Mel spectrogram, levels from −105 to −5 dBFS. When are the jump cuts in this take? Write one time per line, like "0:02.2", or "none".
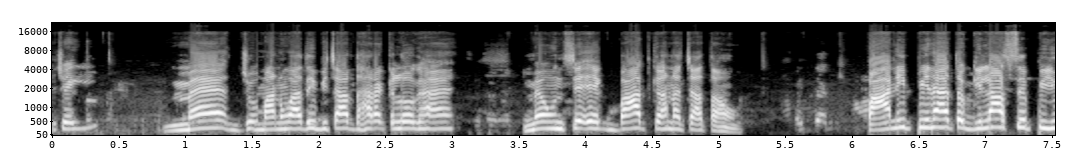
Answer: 0:01.4

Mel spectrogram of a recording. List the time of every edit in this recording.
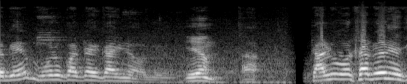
0:03.0

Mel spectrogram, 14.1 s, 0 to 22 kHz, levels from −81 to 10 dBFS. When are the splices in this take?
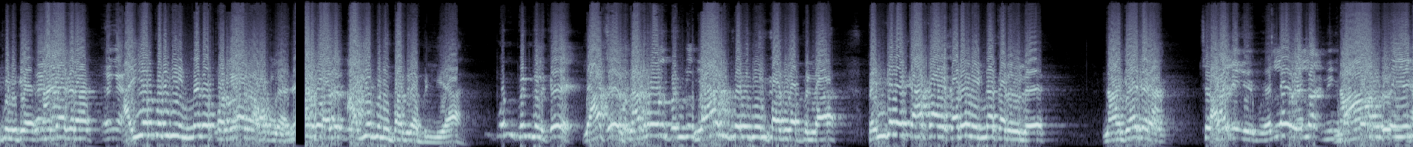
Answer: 0:03.0
0:12.2

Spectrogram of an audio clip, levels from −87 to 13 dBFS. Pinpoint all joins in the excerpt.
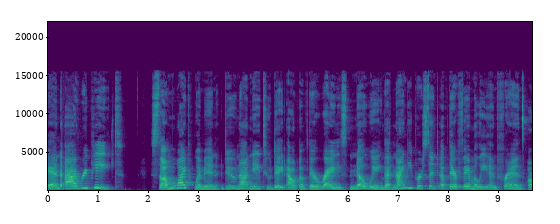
none

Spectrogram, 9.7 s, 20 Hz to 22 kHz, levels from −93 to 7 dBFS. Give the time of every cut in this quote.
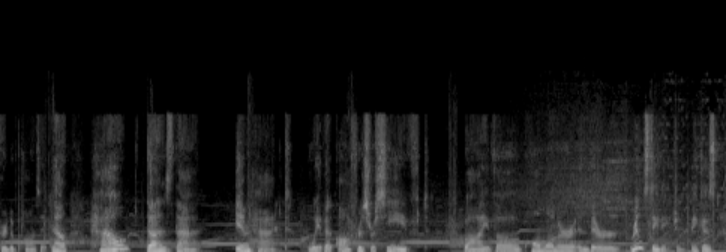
0:04.1

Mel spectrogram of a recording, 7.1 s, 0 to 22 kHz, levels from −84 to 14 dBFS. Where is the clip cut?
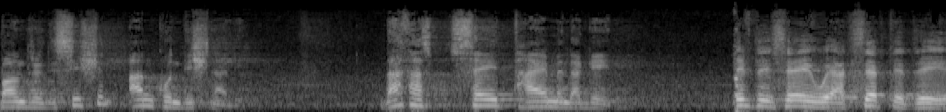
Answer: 0:05.5

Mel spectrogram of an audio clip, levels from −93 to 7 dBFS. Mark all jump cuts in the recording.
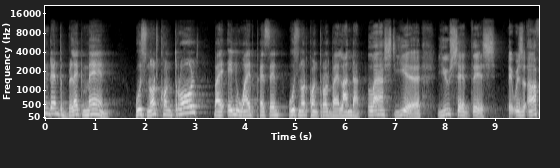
none

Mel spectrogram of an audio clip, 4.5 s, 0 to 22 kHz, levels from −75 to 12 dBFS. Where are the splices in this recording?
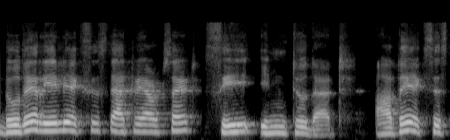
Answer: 0:02.0
0:03.6

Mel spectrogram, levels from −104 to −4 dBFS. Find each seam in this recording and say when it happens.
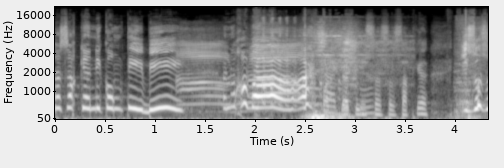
0:02.7

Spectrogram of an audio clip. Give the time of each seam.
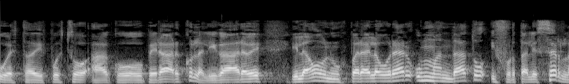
0:02.3

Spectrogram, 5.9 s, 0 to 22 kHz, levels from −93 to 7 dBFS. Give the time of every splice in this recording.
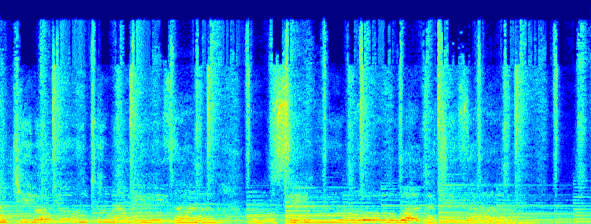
none

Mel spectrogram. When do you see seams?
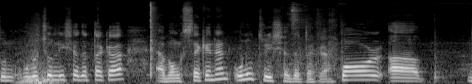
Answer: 0:03.4

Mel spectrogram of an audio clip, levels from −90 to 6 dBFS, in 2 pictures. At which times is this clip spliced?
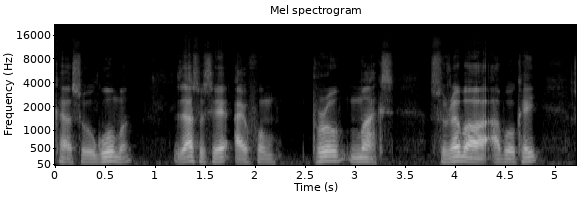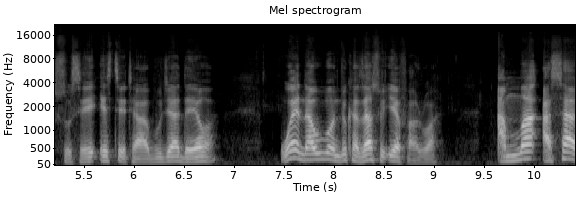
none

